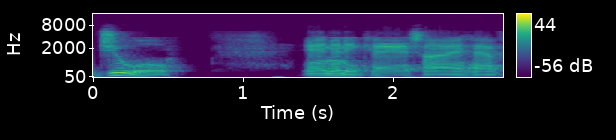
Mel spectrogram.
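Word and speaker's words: Joule: by the the way probably pronounced his name jewel in any case I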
